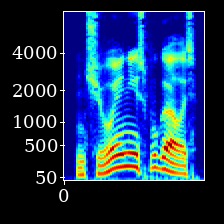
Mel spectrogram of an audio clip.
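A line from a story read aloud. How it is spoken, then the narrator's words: Indignant. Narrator (Russian): возмутилась Молли в унисон с рычащим псом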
